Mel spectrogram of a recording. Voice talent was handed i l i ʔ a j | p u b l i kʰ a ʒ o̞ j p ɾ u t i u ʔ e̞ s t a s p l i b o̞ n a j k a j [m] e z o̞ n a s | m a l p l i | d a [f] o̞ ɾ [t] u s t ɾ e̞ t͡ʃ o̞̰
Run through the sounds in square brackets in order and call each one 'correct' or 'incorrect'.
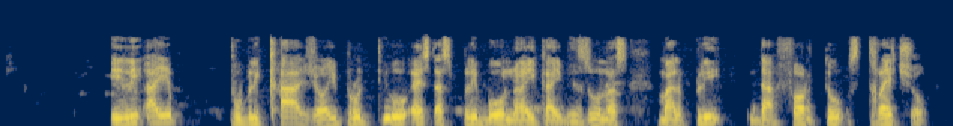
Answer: incorrect: b, correct, correct

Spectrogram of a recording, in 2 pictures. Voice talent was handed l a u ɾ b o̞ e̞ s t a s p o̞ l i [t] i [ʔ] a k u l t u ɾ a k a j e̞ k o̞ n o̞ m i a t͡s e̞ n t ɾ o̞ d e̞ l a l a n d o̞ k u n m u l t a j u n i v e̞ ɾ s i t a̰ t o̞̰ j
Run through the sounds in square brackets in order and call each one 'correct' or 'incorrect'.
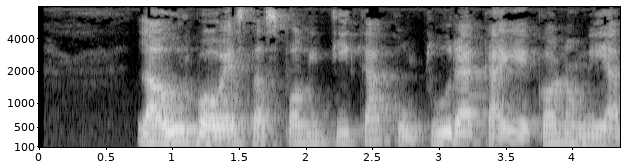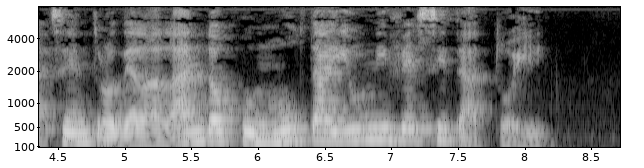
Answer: correct, incorrect: k

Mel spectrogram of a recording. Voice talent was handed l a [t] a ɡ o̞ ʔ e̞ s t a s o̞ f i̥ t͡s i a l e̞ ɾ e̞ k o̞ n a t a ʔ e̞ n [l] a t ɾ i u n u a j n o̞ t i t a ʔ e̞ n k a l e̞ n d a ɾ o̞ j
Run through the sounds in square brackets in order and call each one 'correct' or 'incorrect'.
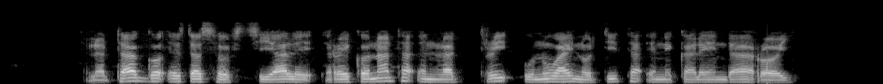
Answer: correct, correct

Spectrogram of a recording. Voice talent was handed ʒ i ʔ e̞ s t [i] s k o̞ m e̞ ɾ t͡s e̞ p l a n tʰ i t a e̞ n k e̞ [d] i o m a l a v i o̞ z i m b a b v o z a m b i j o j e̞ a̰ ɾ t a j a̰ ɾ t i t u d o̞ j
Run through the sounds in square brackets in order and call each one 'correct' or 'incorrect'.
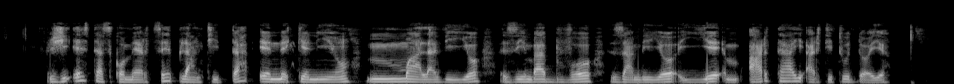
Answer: incorrect: a, incorrect: n

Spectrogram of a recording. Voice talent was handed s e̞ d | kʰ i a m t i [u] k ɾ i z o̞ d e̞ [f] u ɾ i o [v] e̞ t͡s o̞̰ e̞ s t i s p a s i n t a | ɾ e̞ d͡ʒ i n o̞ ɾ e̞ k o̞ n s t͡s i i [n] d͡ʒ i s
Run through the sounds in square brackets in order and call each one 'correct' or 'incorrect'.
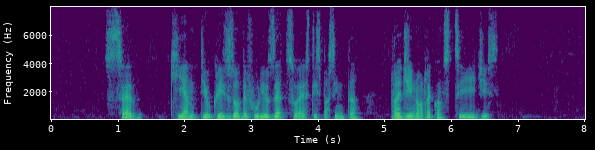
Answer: correct, correct, incorrect: z, incorrect: none

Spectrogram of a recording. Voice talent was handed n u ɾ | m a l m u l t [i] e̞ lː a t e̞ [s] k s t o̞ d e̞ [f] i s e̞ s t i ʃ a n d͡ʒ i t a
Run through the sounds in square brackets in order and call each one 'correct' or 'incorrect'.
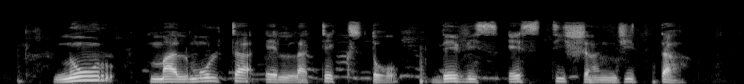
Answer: incorrect: a, incorrect: none, incorrect: v

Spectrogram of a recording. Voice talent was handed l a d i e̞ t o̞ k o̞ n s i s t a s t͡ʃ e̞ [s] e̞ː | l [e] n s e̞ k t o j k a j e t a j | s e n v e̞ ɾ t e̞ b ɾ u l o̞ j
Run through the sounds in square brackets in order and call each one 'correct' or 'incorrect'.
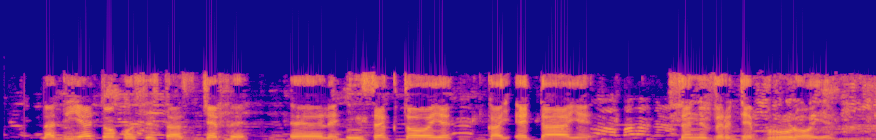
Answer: incorrect: f, incorrect: i

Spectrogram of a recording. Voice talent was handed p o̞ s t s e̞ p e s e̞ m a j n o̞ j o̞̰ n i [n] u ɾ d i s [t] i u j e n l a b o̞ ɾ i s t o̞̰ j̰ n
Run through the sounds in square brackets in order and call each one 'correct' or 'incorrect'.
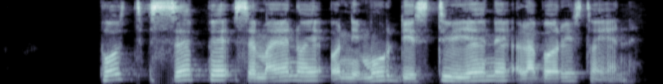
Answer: incorrect: m, correct

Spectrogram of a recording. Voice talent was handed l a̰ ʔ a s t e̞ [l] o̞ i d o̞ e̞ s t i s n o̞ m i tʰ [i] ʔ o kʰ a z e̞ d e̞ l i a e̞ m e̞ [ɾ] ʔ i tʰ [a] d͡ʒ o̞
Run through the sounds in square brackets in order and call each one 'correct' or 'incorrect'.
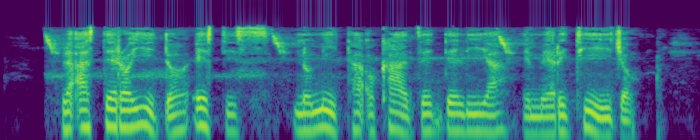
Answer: incorrect: ɾ, incorrect: a, correct, incorrect: i

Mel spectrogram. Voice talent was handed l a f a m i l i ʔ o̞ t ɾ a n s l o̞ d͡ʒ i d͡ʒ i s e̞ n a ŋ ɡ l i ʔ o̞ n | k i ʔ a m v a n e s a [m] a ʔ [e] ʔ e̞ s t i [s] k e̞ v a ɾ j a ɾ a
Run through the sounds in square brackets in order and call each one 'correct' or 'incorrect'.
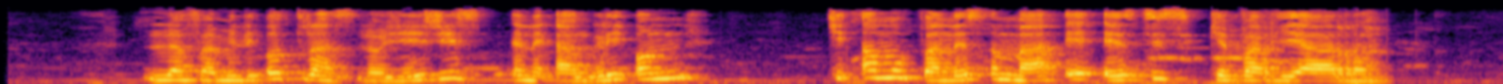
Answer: correct, correct, correct

